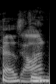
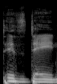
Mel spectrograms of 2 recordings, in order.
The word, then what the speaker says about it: Dane: So Walmart Dan DeHaan has to Don give DeHaan? Isn't it Dane Yeah. DeHaan, or you pronounce it Da- properly? oh no, it's Dane. You're right. It's Dane.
